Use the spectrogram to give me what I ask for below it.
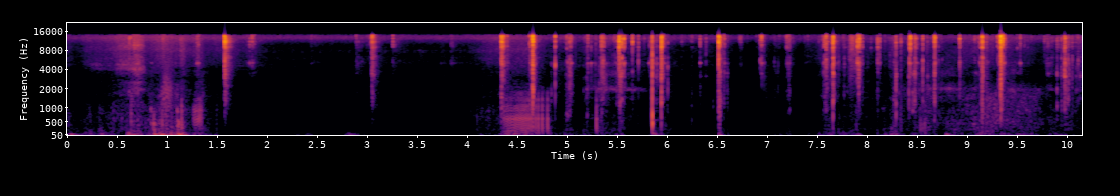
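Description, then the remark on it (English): Poker chips click and clack together for ASMR in irregular bursts of sharp taps, with a pause of near-silence partway through before the handling resumes. No one speaks. “Isn't that nice? The clicking sounds.”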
